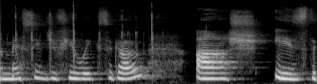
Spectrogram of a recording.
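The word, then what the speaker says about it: Arches: sent me the message a few weeks ago ash is the correct pronunciation like many i used to call it archers but i was wrong then i started to call it ashes plural and that was wrong too now i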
